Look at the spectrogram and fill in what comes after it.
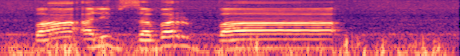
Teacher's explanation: الف کا مخرج ہے جوف دہن یعنی منہ کا خلا۔ جوف دہن منہ کے خالی حصے سے الف ادا ہوتا ہے۔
